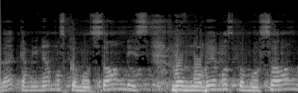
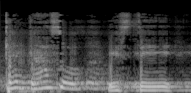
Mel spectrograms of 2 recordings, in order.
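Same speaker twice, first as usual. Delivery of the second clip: pitched-up acted challenge; mildly indignant retort; 4 semitones higher, slower than usual. Sufferers challenging the prophet, mildly indignant. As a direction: throw it back as a mock protest. Voices people objecting to the prophet.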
